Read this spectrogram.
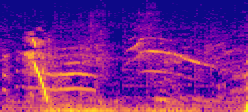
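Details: Newborn kitten crying after a newly arrived cat stepped on and kicked it in the birthing room: a sharp high cry falling steeply, then a longer thin wavering mewl sliding downward, with indoor background noise.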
